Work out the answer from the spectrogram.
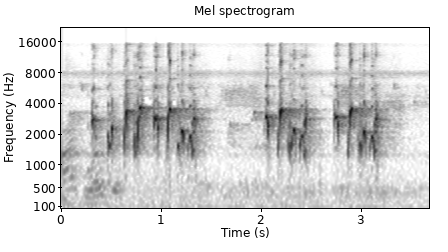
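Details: Cream-vented bulbul in double song, 18 June 2021, giving three phrases of fast, clear whistles that swoop down and back up, each phrase about a second long.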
